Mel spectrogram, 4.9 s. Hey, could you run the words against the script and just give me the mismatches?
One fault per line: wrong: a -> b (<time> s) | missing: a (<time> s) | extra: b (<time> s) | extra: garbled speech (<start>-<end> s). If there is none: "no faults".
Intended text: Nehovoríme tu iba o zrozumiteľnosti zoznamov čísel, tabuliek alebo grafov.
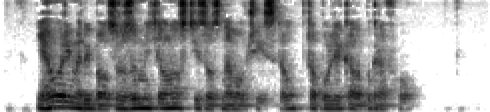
missing: tu (0.8 s)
